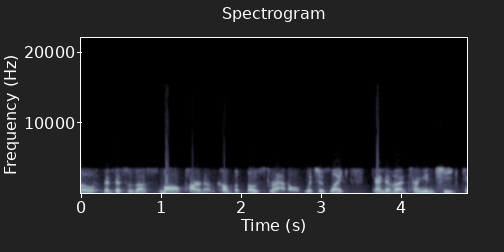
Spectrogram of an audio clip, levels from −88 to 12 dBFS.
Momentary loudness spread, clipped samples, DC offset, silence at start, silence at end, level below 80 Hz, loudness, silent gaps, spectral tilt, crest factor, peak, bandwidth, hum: 5 LU; under 0.1%; under 0.1%; 0 s; 0 s; -68 dBFS; -21 LUFS; none; -7 dB/octave; 18 dB; -4 dBFS; 7.4 kHz; none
